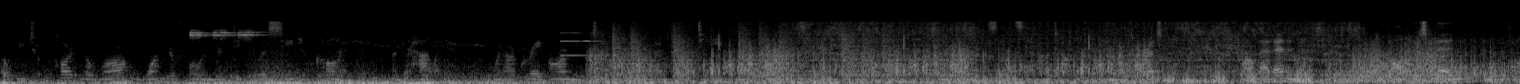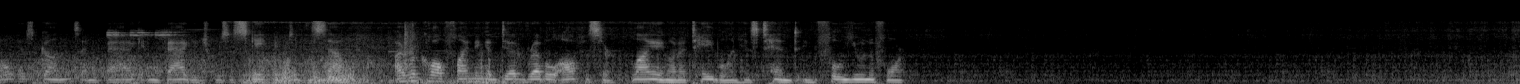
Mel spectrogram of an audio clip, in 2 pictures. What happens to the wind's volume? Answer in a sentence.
The volume of the wind goes up.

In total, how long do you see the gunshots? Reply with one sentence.
You can hear the gunshots for 4 seconds altogether.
